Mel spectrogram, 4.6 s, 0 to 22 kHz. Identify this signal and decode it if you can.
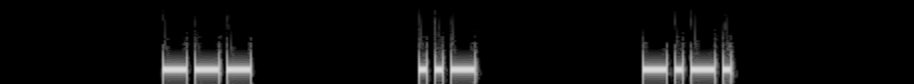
Morse code, heard as a keyed tone, about 30 wpm, spaced as for 9 wpm, 700 Hz. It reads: OUC
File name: Lesson 19e - Letter w - Three Characters 30wpm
